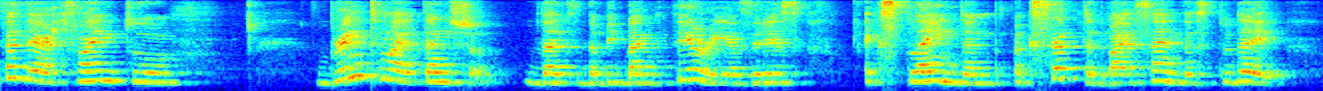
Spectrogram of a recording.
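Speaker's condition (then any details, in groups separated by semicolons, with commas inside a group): No condition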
